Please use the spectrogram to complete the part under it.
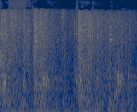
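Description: A pickaxe chops into a tree.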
